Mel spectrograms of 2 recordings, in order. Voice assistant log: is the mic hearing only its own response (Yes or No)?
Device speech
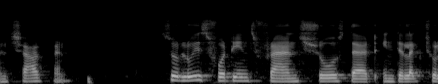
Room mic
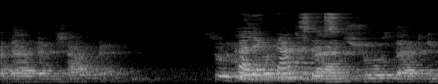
No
